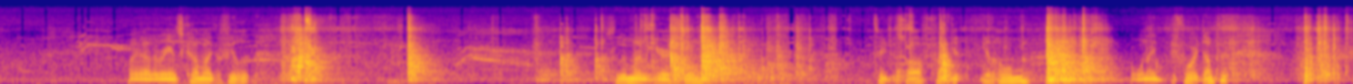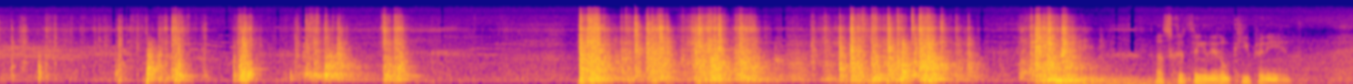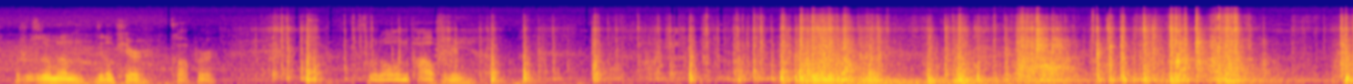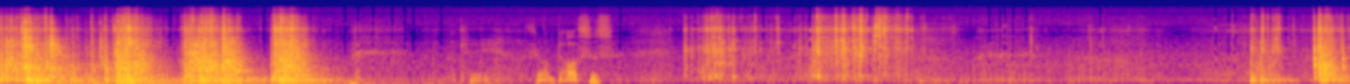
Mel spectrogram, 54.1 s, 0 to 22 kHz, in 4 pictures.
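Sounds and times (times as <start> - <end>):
scrap metal clanking: 5.4 - 9.6, 19.4 - 45.2
scrap metal rattling clatter: 5.4 - 9.6, 19.4 - 26.0, 29.4 - 45.1.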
